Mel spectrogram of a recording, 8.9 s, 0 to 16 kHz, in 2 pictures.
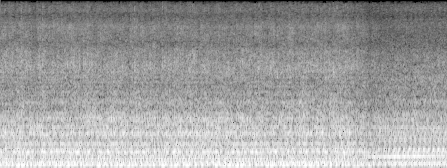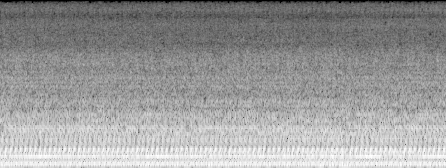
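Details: Rebuilt 426 Gen 2 Hemi crate engine (new heads, intake, pistons) on a run stand, flat-tappet cam break-in, 50 psi oil pressure, warming to about 210°F: settles from a rough blip into steady even fast idle, no knocks; cam broke in without failure.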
